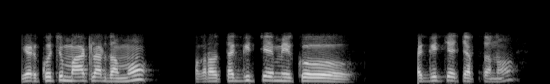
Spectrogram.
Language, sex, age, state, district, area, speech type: Telugu, male, 30-45, Andhra Pradesh, Sri Balaji, rural, conversation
